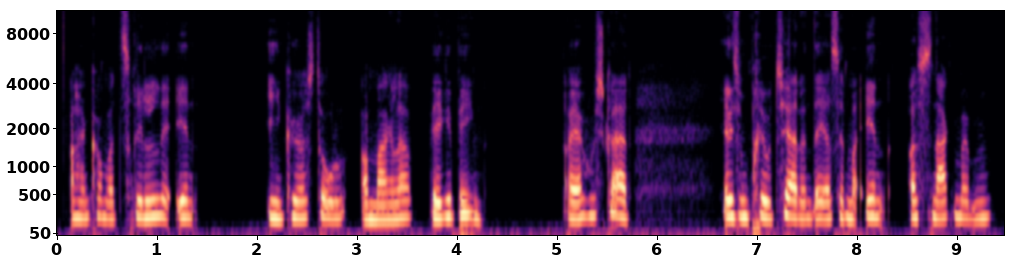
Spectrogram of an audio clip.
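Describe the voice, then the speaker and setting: A woman in her twenties, a bar worker, telling her own story for radio in a halting way, with many fillers and vivid recollection. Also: mid-range voice, darkish tone, no echo, studio quality. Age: 20s. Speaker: bar worker recounting rescues.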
